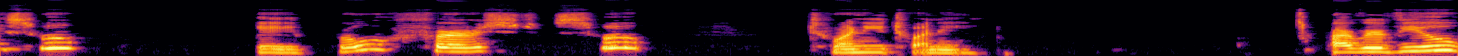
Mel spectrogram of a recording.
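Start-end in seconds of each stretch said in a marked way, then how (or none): 0.0-0.4 swooping rise. Shown as a demonstration. Teacher marking the comma for kids, swooping up. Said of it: "swoop gesture for punctuation". 2.8-3.2 swooping rise. Shown as a demonstration. Teacher marking the comma for kids, swooping up. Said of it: "swoop gesture for punctuation".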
